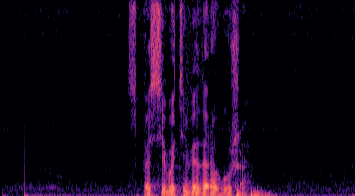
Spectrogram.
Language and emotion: Russian, neutral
